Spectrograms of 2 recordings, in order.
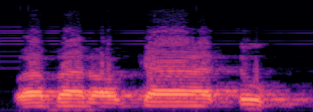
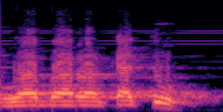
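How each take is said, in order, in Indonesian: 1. Vokal pada suku kata ka panjang. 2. Vokal pada suku kata ka pendek. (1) "Sebab kaf baris atas, lepas tu alif" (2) "Bukan wabarakatuh"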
